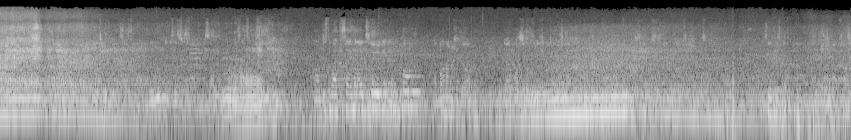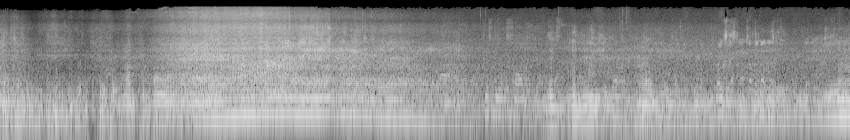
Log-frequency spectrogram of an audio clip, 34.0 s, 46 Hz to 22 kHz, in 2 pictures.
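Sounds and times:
diesel engine revving: 0:00.0 - 0:09.2, 0:09.8 - 0:34.0.

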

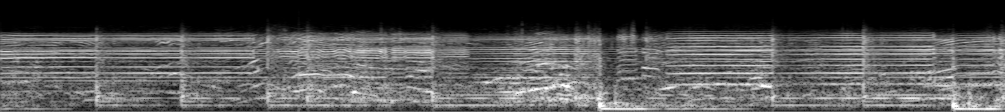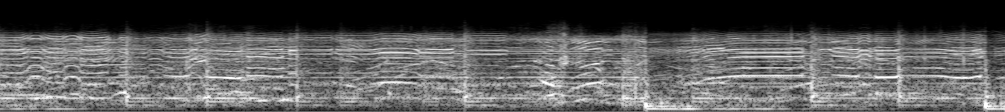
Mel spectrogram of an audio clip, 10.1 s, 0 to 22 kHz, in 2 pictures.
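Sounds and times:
children shouting and cheering: 0:00.0 - 0:10.0
drum strokes: 0:00.0 - 0:10.0
wind instrument melody: 0:00.0 - 0:10.0.

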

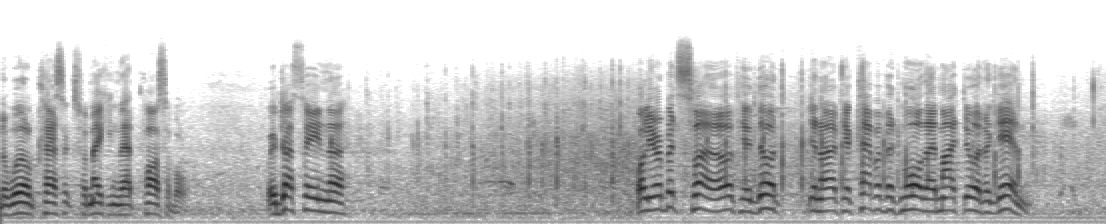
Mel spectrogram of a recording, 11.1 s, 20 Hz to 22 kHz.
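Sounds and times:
thin applause: 0:03.6 - 0:11.0.

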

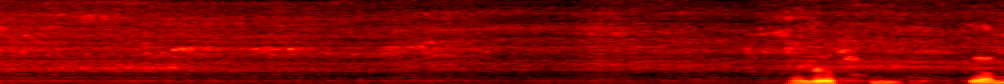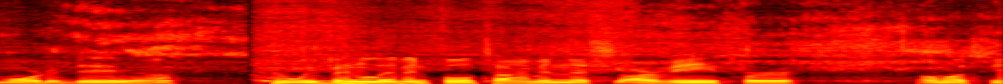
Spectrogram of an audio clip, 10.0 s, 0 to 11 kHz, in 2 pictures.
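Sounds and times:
hiss of water spraying: 0:00.0 - 0:10.0.

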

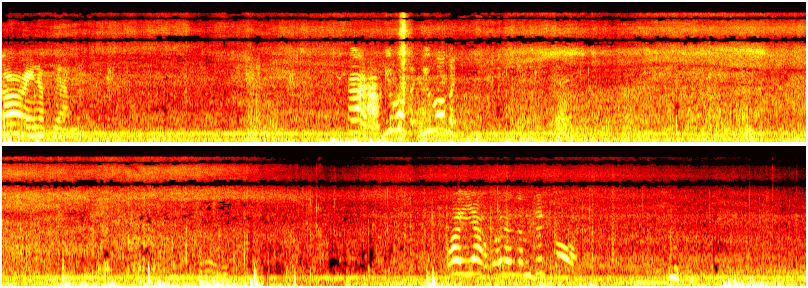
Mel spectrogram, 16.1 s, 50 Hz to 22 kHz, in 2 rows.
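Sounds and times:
wind buffeting microphone: 0:02.5 - 0:16.0.

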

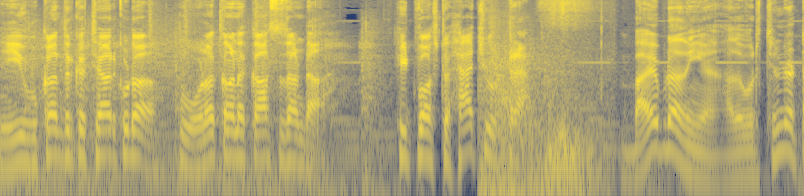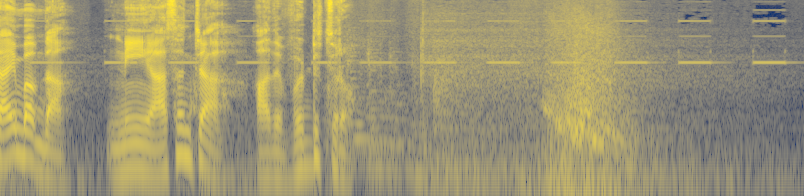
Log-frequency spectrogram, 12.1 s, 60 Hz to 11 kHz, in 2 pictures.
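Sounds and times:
thin electronic beeping: 0:04.2 - 0:12.0.

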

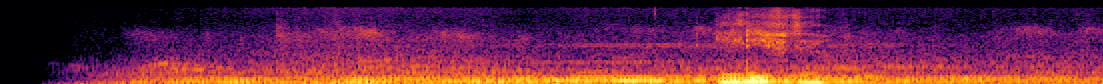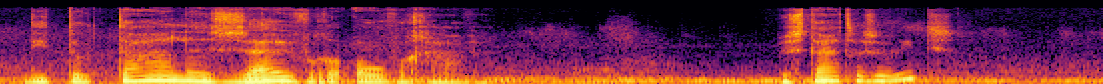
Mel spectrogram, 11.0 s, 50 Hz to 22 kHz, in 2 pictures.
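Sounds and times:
chamber choir holding a chord: 0:00.4 - 0:11.0
low rumble: 0:00.4 - 0:11.0.

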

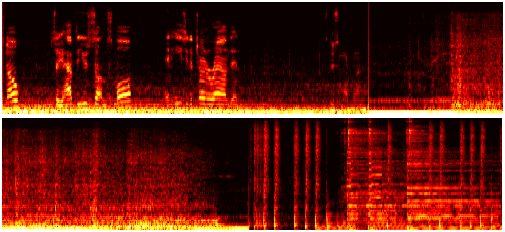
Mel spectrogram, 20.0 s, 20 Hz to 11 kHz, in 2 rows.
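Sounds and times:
engine and road drone: 0:00.0 - 0:15.0
music with beats and guitar: 0:15.1 - 0:20.0.

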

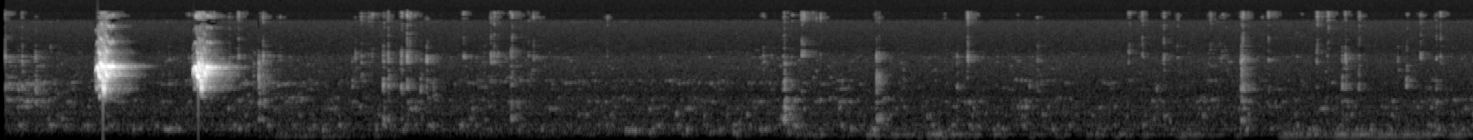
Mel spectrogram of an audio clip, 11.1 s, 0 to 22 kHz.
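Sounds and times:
budgerigar chirps: 0:00.7 - 0:01.8.

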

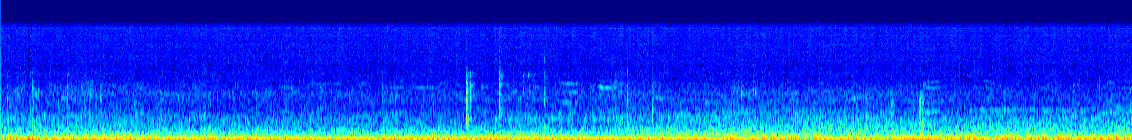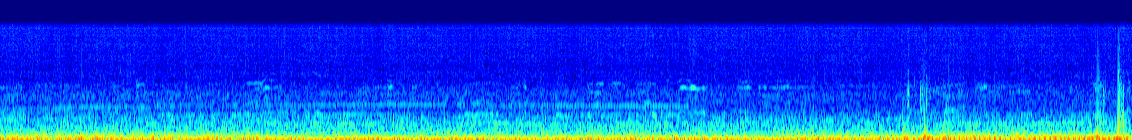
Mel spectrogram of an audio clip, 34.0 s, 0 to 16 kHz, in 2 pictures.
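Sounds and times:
car engine and tyres on wet road: 0:00.0 - 0:33.9.

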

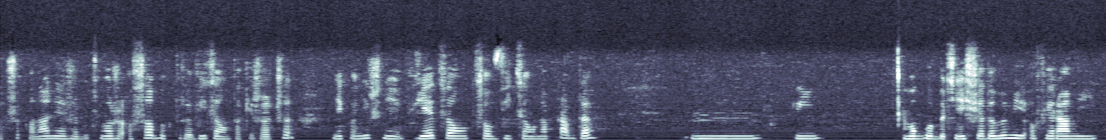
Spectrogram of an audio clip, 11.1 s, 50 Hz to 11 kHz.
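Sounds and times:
woman humming hesitation sound: 0:06.9 - 0:08.2.

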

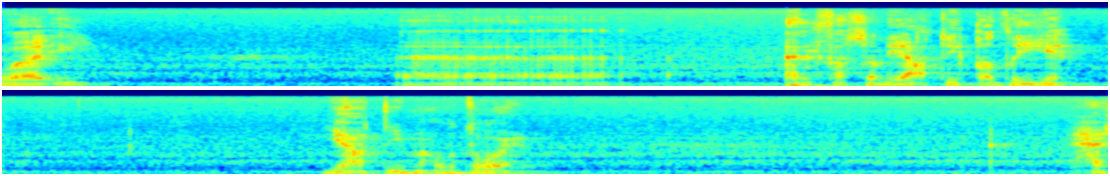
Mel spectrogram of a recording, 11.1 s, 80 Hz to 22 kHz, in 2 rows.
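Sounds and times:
man's drawn-out hesitation sound: 0:02.0 - 0:03.3, 0:03.9 - 0:05.5.

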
